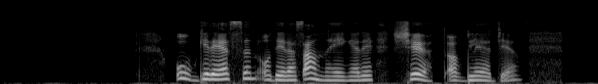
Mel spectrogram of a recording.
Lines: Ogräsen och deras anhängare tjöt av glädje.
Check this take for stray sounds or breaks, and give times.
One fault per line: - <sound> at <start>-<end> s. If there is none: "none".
none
